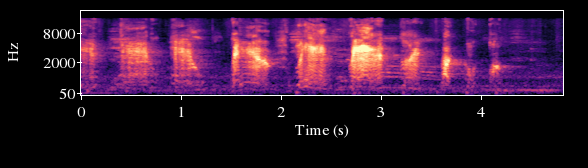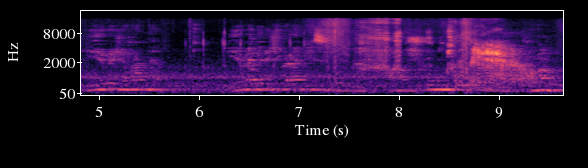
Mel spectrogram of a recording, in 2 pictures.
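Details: Indoor cockatoo kept as a pet, fighting a human on a sofa; a quick run of rough, broadband squawks in the first four seconds, then quieter, with a person's voice and a final hoarse squawk.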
